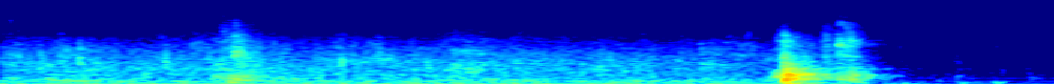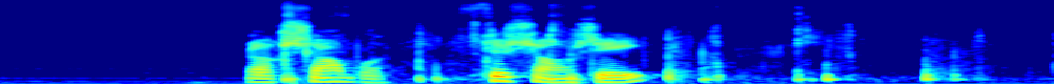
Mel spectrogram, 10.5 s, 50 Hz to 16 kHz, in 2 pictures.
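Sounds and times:
quiet hum: 0:00.0 - 0:10.5
hotel door shutting with a firm thud: 0:03.8 - 0:04.5
speech: 0:06.5 - 0:08.9.

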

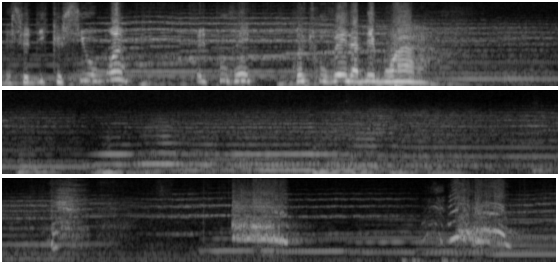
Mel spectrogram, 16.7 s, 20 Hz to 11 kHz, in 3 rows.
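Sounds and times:
speech: 0:00.0 - 0:04.4
sustained droning music: 0:00.0 - 0:16.6
anguished screaming: 0:13.2 - 0:14.5, 0:15.3 - 0:16.4.

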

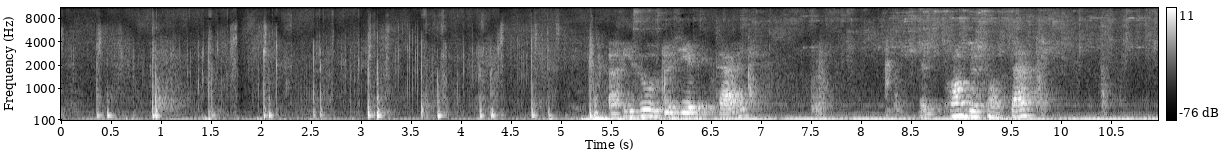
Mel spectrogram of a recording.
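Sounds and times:
footsteps climbing worn stone stairs in a narrow dirty passage: 0:00.0 - 0:10.6
speech: 0:05.5 - 0:07.0, 0:08.6 - 0:09.9.

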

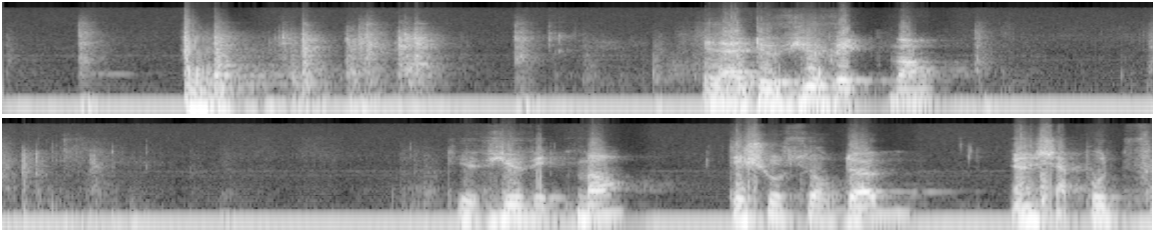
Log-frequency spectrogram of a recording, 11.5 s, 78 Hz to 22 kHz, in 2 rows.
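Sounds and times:
low electrical hum: 0:00.0 - 0:11.5
bedroom door thump: 0:00.9 - 0:01.7
speech: 0:03.5 - 0:04.8, 0:08.0 - 0:11.5.

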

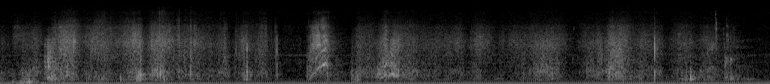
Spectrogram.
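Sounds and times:
low steady hum: 0:00.0 - 0:07.6
clothing zipper rasping as a woman undresses: 0:03.1 - 0:04.1.

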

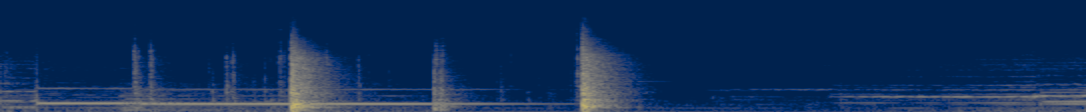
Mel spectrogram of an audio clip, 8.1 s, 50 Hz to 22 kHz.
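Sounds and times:
steady low tone: 0:00.0 - 0:08.1
door slamming on a town street at night: 0:01.0 - 0:03.6, 0:04.3 - 0:04.8.

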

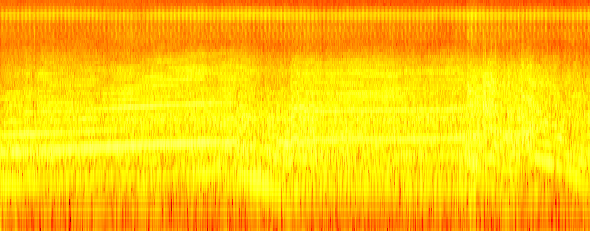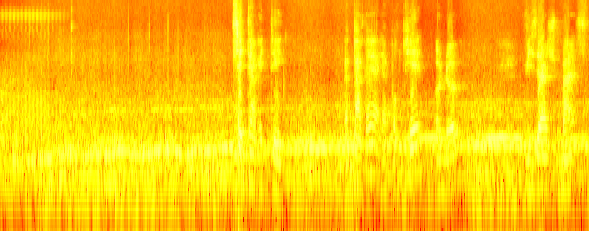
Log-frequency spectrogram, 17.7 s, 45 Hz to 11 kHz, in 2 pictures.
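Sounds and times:
car engine humming as the car approaches and drives on: 0:00.0 - 0:17.6
speech: 0:14.9 - 0:16.2, 0:16.8 - 0:17.6.

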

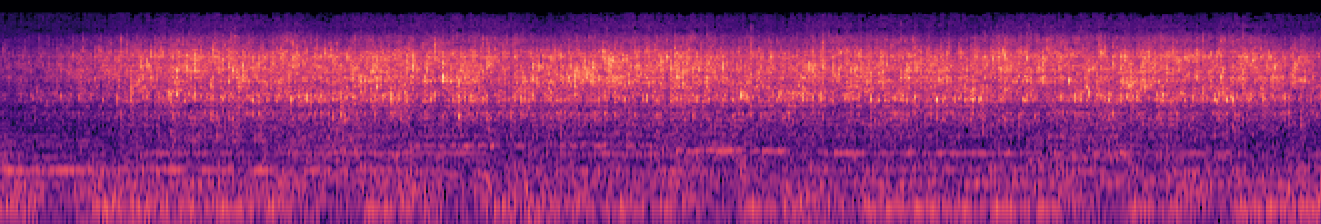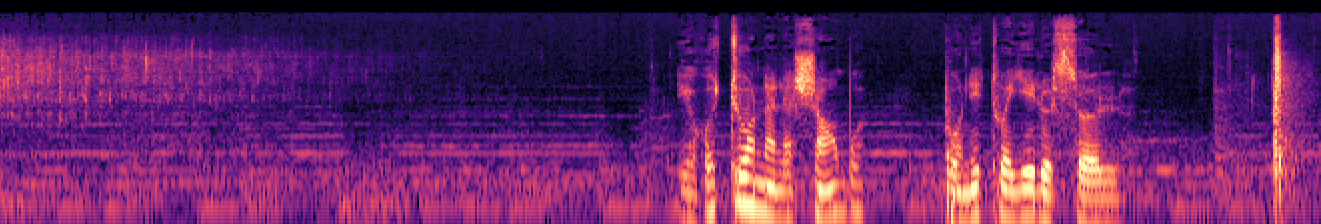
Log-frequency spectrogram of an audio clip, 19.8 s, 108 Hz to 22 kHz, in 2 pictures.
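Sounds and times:
water running from a tap into a bucket: 0:00.0 - 0:13.2
speech: 0:15.0 - 0:16.5, 0:17.2 - 0:18.4.

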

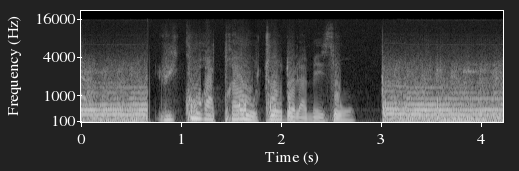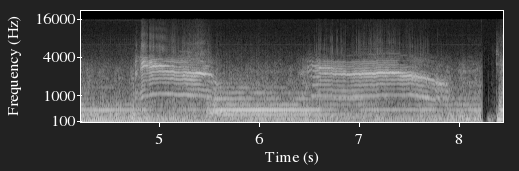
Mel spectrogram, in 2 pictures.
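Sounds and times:
steady low hum: 0:00.0 - 0:08.3
speech: 0:00.8 - 0:03.8
cat meowing with drawn-out wavering cries: 0:04.7 - 0:05.6, 0:06.4 - 0:08.0.

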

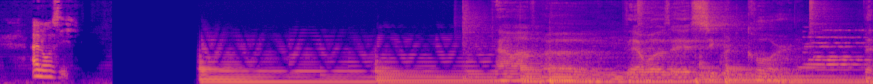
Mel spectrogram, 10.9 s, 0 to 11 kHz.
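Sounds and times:
speech: 0:00.4 - 0:01.0
instrumental song intro with chorus-like wavering effect: 0:02.5 - 0:10.8.

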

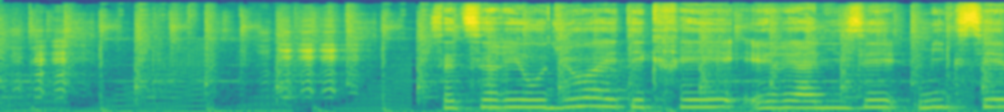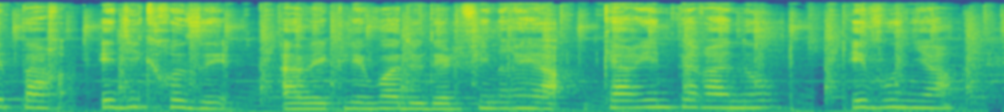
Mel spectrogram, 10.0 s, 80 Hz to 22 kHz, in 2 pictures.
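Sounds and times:
sheep bleating: 0:00.0 - 0:00.4, 0:01.3 - 0:01.9
speech: 0:01.5 - 0:09.9.

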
